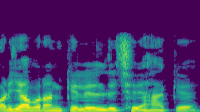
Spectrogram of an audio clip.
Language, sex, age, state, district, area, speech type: Maithili, male, 18-30, Bihar, Darbhanga, rural, spontaneous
